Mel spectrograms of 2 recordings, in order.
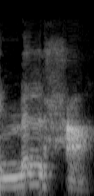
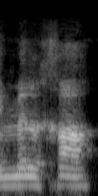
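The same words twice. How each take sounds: First: Milha with a breathed h; classical h. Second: Milcha with a rasped kh; spoken kh. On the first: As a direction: say milha with airy h, no rasp. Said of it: "I should say milha". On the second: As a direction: say milcha with a throaty ch. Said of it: "I cannot say milcha". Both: Shown as a demonstration.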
